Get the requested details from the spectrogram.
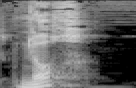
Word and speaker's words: Noch: Kennt ihr, ich weiß gar nicht, wie es ausgesprochen wird, noch? N-O-C-H? – Ja. – Ja. – ja. Noch.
